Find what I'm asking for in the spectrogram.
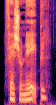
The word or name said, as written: FASHIONABEL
